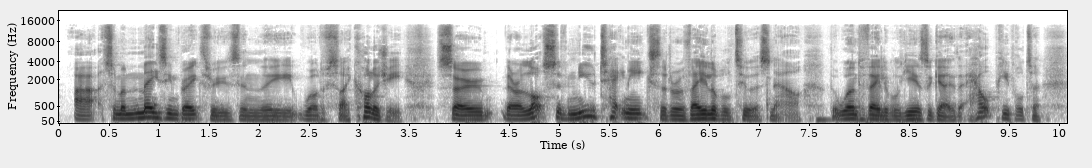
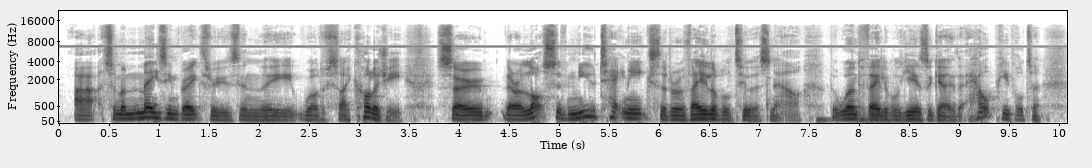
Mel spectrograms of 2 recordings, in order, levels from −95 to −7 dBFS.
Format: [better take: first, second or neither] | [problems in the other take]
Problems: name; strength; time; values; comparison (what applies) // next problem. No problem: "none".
first | high-pitched whine; faint; throughout; 7 kHz, 20 dB below the speech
